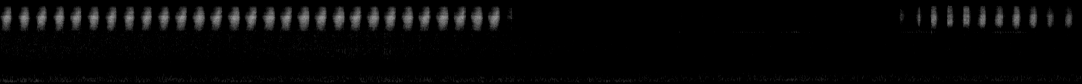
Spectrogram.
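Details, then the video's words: Chorthippus vagans, the penumbra grasshopper, stridulating in Mörnsheim, Germany, 14 July 2023: a steady train of about 25 evenly spaced, hissing high pulses, a pause of several seconds, then the pulse train starts again. "Chorthippus vagans -- Steppengrashüpfer -- Penumbra Grasshopper"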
